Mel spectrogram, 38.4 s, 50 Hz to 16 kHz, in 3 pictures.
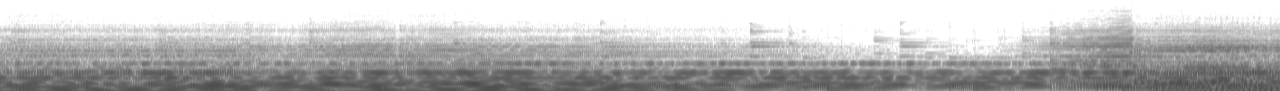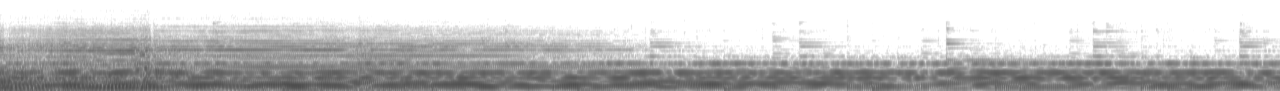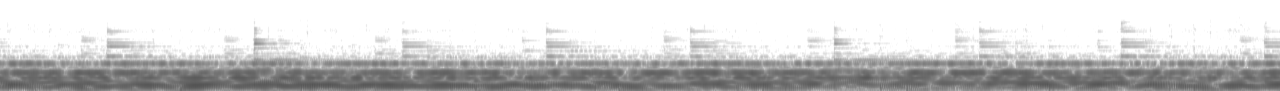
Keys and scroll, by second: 3.2 x, 18.3 ctrl+z, 18.5 ctrl+z, 18.6 ctrl+z, 18.9 ctrl+z.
